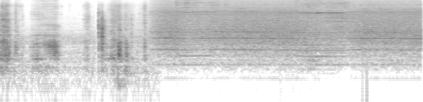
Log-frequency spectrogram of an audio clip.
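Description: A few scratchy pencil strokes on a pine block. Then, about two seconds in, a benchtop table saw starts running steadily, an even, loud whirring hiss with a faint whine.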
